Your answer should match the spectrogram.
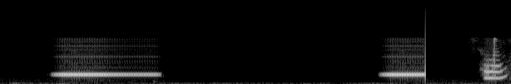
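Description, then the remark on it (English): A steady telephone dial tone plays for about a second, pauses, returns briefly and cuts off with a click, followed by a short burst of dialing tones as a phone number is dialed to call someone. No one speaks. “Okay, let's dial her up.”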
